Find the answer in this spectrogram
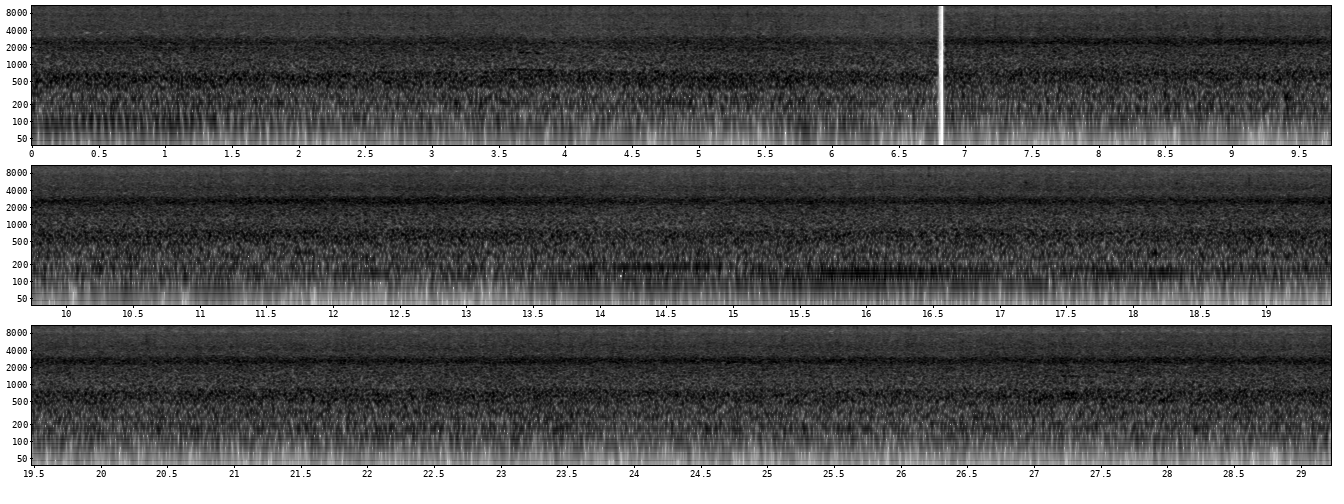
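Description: Heavy rain pouring down steadily, a dense even hiss. A vehicle's engine hums past about halfway through, and the sound drops out for an instant about seven seconds in.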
